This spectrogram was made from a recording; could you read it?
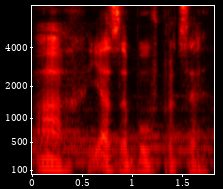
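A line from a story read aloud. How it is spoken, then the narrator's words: Sighing. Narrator (Ukrainian): зітхнув Доржанов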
